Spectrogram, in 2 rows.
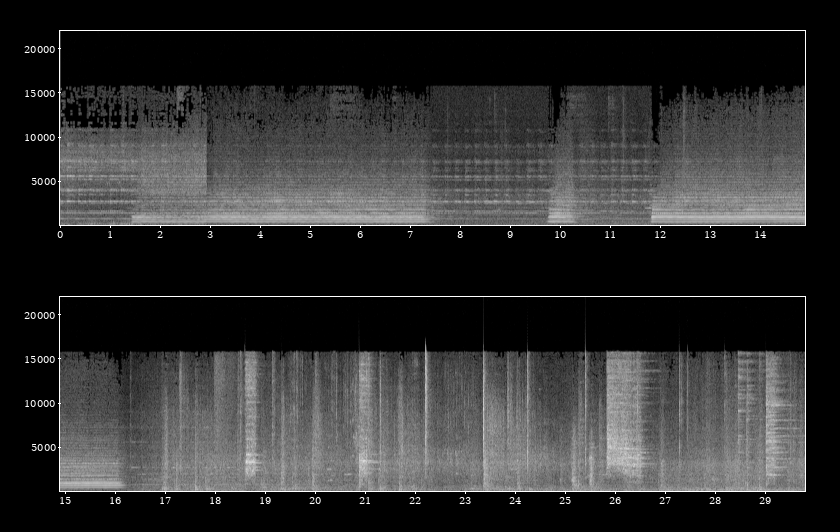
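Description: Ashland Railway locomotive 2023's air horn sounding a chord in a long blast, a short one and another long blast, the warning for a grade crossing. From about halfway on, the freight cars roll past with wheel clatter and sharp clanks.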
